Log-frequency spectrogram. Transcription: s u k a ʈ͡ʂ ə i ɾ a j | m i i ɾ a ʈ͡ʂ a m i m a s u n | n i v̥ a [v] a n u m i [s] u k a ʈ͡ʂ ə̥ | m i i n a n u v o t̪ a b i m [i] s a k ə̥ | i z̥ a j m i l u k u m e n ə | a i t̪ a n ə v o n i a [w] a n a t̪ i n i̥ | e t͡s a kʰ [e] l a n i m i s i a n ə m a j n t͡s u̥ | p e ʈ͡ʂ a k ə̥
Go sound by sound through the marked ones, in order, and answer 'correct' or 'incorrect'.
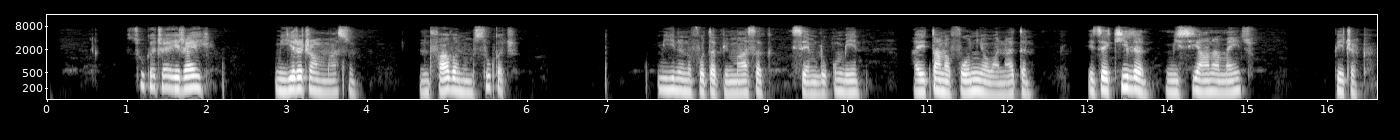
correct, correct, incorrect: a, correct, incorrect: i

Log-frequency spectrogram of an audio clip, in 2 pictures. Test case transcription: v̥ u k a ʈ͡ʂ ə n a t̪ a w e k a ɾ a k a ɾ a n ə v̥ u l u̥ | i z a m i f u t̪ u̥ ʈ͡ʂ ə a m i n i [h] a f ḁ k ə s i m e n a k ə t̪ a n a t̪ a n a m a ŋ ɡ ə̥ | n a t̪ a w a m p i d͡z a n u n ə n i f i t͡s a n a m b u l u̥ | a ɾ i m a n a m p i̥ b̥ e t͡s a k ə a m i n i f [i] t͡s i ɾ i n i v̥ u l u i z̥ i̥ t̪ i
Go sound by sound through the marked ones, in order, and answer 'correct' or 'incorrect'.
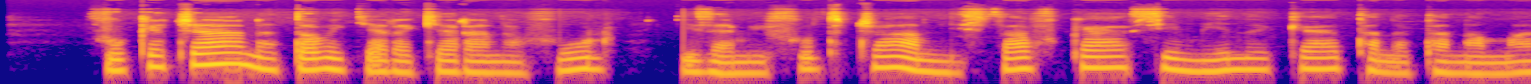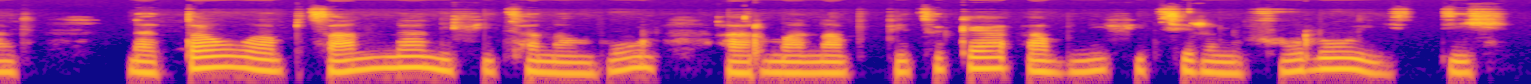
incorrect: s, correct

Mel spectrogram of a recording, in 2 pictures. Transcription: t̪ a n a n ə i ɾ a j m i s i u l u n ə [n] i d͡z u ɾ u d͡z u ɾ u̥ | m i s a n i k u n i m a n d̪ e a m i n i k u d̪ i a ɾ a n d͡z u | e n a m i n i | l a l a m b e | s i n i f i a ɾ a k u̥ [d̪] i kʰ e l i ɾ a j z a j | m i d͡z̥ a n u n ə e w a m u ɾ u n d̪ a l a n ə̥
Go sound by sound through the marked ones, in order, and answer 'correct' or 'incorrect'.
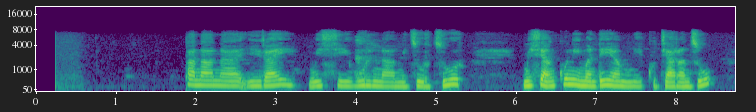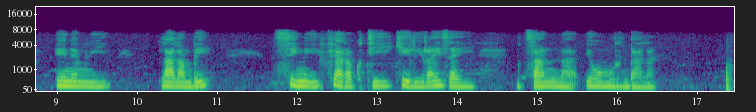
incorrect: m, correct

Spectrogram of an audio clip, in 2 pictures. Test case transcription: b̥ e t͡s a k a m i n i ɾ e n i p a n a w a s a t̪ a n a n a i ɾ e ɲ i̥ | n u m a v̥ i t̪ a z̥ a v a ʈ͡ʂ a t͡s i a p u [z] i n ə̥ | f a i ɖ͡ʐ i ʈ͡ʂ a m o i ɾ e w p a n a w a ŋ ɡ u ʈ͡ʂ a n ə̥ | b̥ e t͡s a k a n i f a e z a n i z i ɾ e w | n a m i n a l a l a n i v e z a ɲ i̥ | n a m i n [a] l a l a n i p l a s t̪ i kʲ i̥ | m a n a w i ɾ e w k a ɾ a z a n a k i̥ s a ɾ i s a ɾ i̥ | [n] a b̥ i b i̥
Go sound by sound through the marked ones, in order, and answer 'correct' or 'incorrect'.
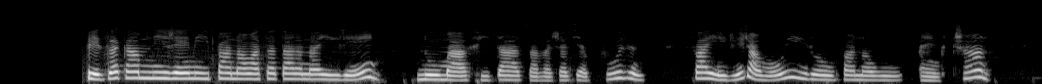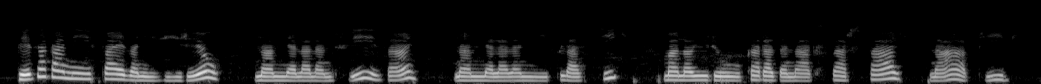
correct, correct, correct

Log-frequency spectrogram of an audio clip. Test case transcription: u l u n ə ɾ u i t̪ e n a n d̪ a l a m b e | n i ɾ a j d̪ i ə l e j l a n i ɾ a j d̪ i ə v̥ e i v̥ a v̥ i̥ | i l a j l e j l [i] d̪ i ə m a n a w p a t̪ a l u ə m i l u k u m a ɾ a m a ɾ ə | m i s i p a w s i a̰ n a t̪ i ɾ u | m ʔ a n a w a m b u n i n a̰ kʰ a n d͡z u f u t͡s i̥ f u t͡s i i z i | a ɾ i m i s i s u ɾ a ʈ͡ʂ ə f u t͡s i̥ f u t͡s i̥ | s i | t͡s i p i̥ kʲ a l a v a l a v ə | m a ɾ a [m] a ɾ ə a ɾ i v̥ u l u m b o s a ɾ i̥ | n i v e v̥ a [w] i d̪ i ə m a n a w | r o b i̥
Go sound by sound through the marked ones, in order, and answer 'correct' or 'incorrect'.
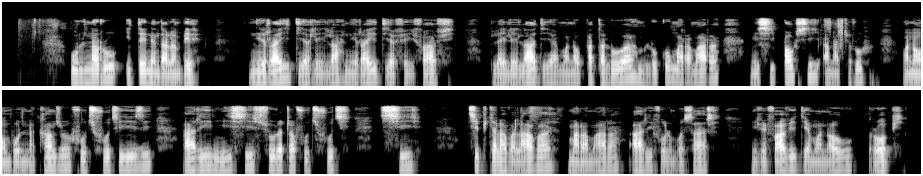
incorrect: a, correct, incorrect: v

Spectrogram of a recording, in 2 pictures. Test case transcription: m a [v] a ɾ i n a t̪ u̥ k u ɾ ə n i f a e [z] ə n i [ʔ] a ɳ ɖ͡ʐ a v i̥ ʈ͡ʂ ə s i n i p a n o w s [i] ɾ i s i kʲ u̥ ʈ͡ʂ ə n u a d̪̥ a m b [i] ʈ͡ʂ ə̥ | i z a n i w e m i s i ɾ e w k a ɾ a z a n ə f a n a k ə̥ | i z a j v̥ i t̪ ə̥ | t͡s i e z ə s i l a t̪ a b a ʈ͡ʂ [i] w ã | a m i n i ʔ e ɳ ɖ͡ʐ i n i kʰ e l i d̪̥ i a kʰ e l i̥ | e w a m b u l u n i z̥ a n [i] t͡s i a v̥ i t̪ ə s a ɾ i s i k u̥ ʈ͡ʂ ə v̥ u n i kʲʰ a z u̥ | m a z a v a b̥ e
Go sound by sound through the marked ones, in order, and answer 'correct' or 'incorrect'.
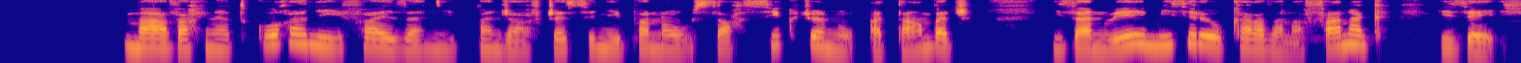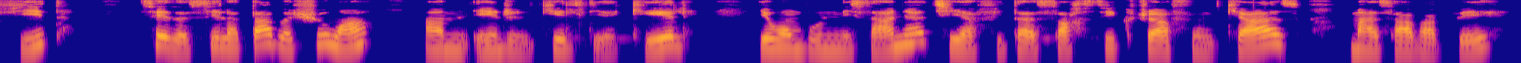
correct, correct, incorrect: p, incorrect: a, incorrect: a, correct, incorrect: a

